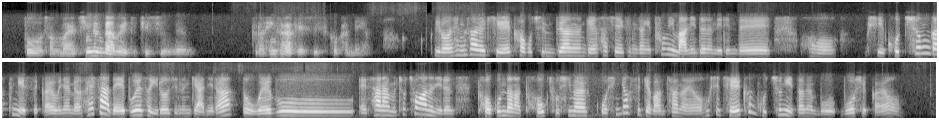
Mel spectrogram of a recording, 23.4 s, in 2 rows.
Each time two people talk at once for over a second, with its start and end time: none

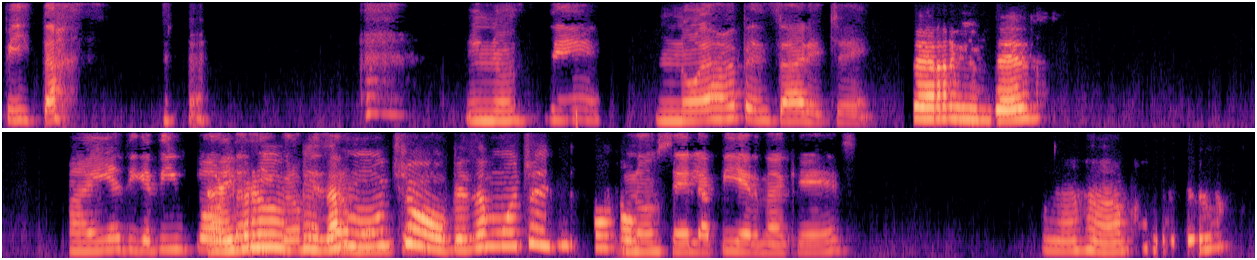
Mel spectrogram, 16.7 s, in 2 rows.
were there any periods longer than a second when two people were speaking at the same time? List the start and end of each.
9.7-11.2

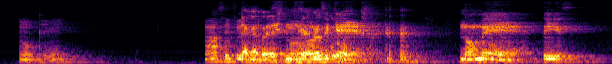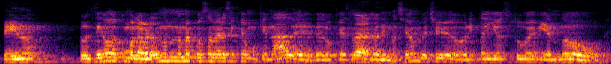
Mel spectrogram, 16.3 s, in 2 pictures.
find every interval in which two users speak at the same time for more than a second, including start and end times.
3.2-4.7

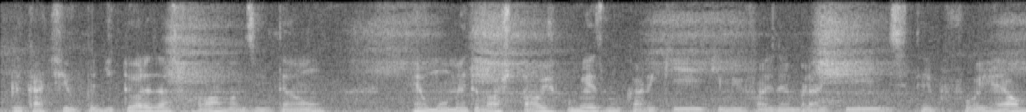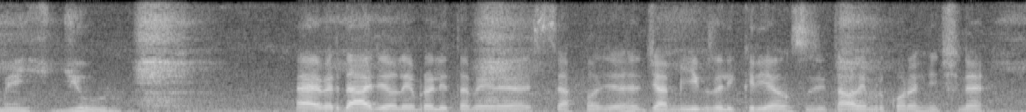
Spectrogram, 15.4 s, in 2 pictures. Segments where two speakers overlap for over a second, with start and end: none

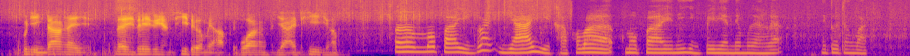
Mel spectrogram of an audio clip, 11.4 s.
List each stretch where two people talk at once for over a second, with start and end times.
none

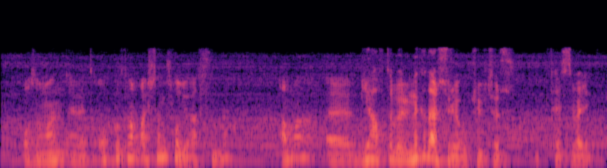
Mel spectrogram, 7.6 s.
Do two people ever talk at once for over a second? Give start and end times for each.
none

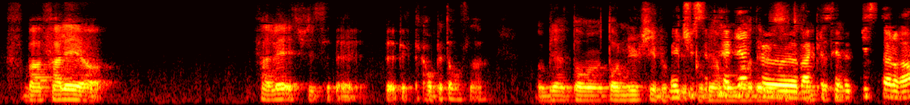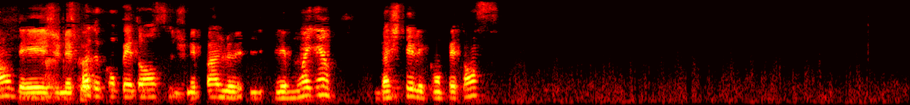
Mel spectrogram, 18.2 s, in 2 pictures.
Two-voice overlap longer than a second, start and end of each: 6.7-8.5

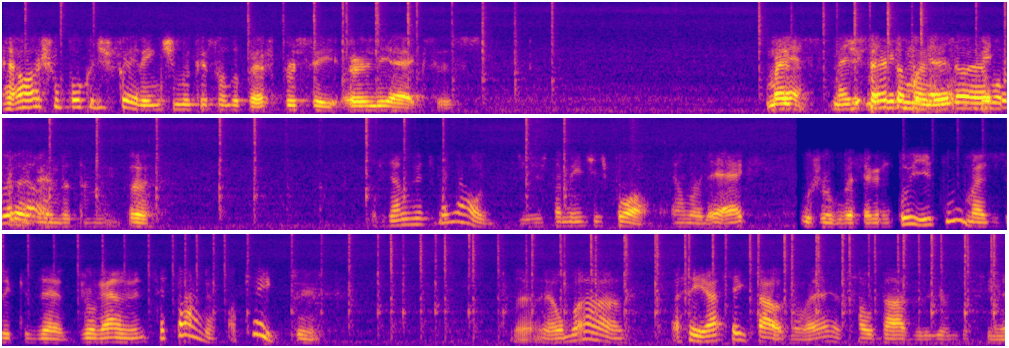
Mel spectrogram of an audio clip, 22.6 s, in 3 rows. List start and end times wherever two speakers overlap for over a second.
5.8-8.0

